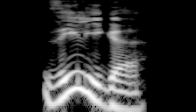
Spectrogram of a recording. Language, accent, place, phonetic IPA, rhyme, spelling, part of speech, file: German, Germany, Berlin, [ˈzeːˌlɪɡə], -eːlɪɡə, selige, adjective, De-selige.ogg
- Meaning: inflection of selig: 1. strong/mixed nominative/accusative feminine singular 2. strong nominative/accusative plural 3. weak nominative all-gender singular 4. weak accusative feminine/neuter singular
